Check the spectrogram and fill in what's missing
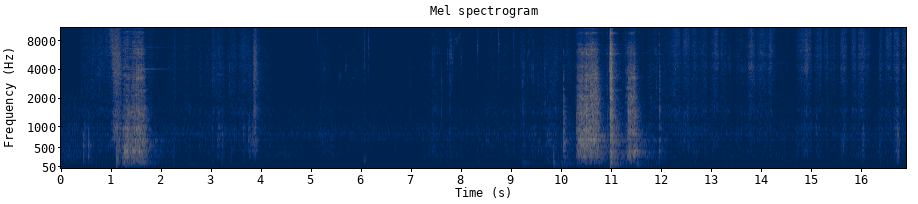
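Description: A file scrapes aluminum to bevel a joint before welding: two strong rasping bursts of back-and-forth strokes, close and crisp, with lighter scattered scrapes between them and quiet gaps.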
